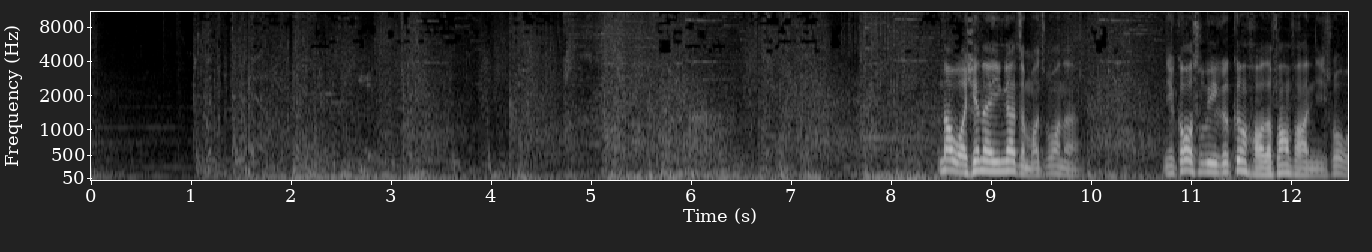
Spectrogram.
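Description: Game sound effects of fighting play.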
